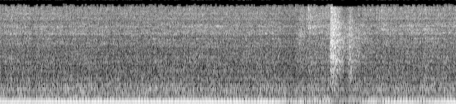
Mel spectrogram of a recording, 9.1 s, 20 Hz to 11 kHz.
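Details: 1928 Ford Model A, first start after sitting for a very long time, once the fuel valve was opened: a deep, steady four-cylinder thrum with an even, loping beat and no knocks or rattles; the engine runs smoothly.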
